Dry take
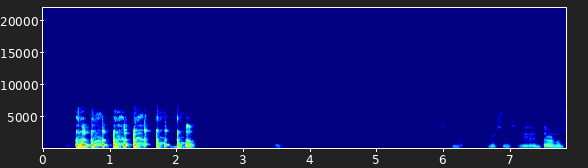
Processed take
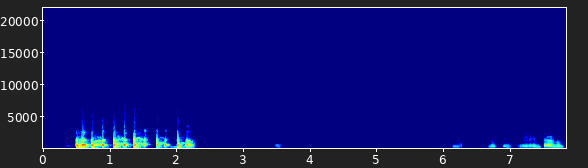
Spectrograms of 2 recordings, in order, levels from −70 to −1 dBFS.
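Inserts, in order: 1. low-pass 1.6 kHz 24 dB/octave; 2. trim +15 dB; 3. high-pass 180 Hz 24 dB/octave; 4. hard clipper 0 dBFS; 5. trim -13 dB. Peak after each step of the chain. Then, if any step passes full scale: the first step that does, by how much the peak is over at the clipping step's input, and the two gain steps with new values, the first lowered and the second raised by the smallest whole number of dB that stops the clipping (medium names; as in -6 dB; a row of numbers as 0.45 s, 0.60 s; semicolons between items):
-12.5 dBFS, +2.5 dBFS, +4.0 dBFS, 0.0 dBFS, -13.0 dBFS; step 2, 4.0 dB; step 2 +11 dB, step 5 -9 dB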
